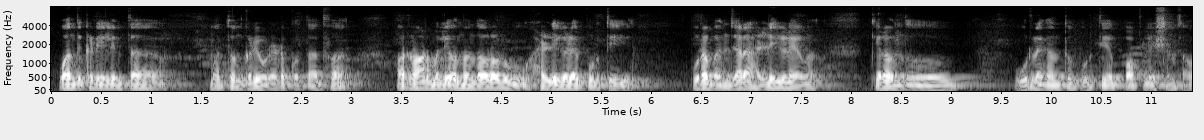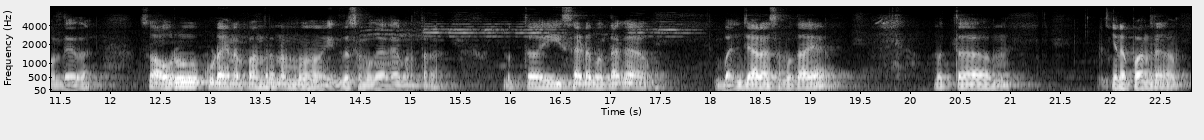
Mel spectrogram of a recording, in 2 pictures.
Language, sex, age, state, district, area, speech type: Kannada, male, 30-45, Karnataka, Gulbarga, urban, spontaneous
